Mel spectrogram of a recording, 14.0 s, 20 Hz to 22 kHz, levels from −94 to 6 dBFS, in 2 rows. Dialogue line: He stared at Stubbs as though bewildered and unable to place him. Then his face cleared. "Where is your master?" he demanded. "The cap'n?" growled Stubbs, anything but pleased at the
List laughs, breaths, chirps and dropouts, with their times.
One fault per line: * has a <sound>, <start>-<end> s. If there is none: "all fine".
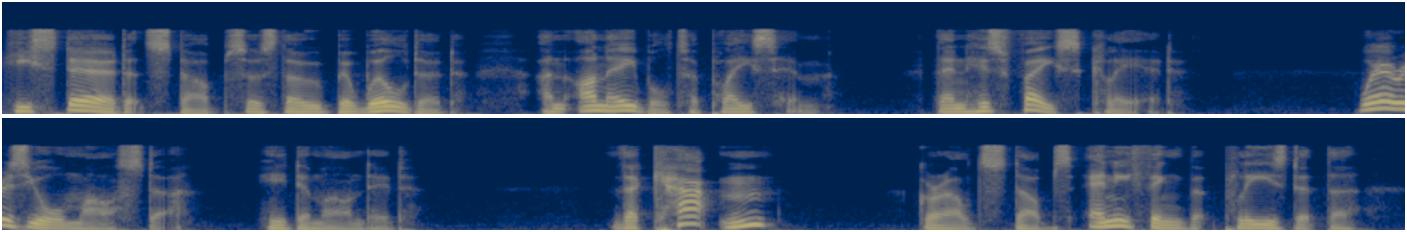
all fine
